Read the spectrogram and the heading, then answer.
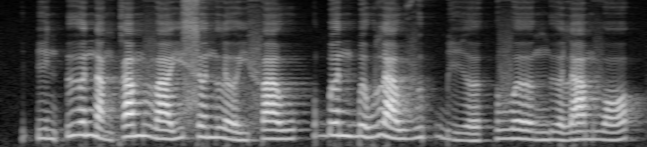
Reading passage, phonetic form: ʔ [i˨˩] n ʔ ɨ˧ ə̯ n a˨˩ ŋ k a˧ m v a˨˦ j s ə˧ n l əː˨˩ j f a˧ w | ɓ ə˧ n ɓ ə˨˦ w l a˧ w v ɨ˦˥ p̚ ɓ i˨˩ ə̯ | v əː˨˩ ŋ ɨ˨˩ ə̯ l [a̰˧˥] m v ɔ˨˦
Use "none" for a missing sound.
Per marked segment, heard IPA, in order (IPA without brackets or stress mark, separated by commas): i˨˩, a˧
